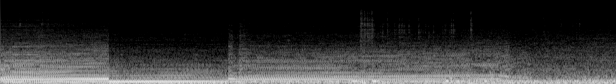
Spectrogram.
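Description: Chevrolet Camaro SS V8 heard from inside the cabin, accelerating hard on the highway. The engine note rises, breaks about a second in as the automatic changes gear, climbs slowly again, then drops away near the end as the throttle eases off.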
